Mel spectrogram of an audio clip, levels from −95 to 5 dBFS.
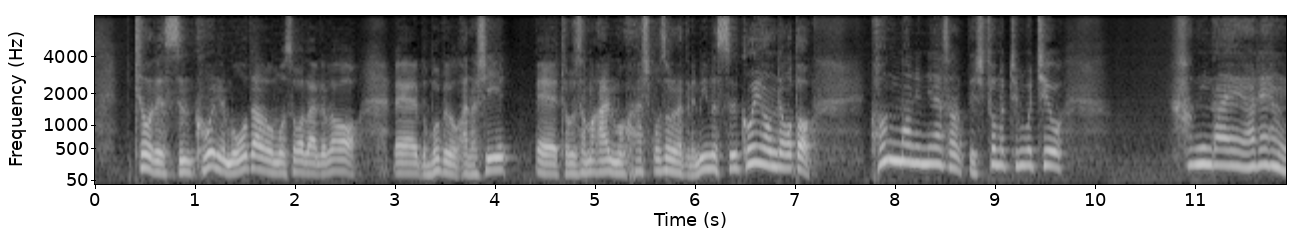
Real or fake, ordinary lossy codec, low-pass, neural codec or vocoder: fake; none; none; codec, 16 kHz, 0.5 kbps, FunCodec, trained on LibriTTS, 25 frames a second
